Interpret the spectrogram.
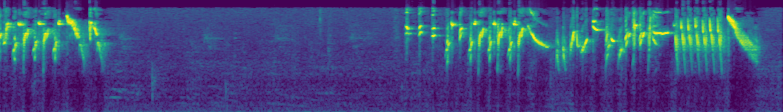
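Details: European goldfinch song for song-learning and stimulation: a short twittering phrase, a quiet pause of about three seconds, then a lively stream of high chirps, slurred whistles and a buzzy trill.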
